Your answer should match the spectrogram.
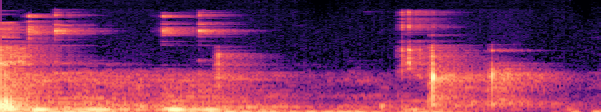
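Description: A computer mouse clicking a few times, the sharpest click about one and a half seconds in and a lighter one just after.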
